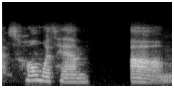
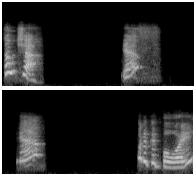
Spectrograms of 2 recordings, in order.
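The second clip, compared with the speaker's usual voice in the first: praising the bird. Real, not acted. Owner praising her bird as a good boy, very high baby talk. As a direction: gush up high to a pet.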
